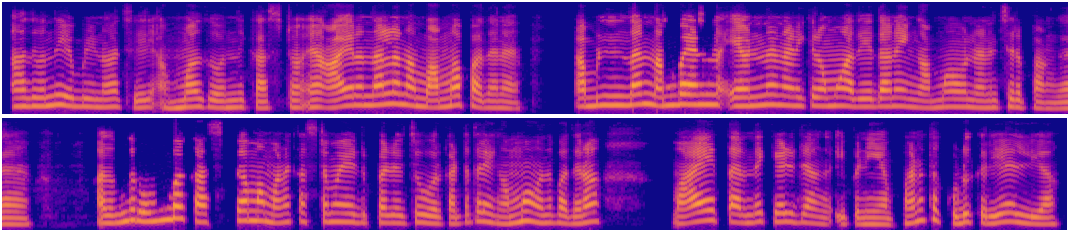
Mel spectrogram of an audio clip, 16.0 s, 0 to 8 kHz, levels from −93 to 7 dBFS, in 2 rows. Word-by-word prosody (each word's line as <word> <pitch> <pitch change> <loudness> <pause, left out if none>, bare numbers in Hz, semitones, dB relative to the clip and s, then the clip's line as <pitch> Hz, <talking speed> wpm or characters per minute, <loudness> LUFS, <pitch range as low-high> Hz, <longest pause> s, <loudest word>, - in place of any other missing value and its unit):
அது 220 +1 0
வந்து 240 +3 -1
எப்டின்னா, 205 -2 -4
சரி 185 +2 -5
அம்மாவுக்கு 200 +3 -1
வந்து 190 +1 -5
கஷ்டம், 175 +2 -3
ஏன் 195 - +3
ஆயிரம்ன்னாளும் 250 +5 +4
நம்ம 225 -4 +2
அம்மா 220 +5 +3
அப்பா 225 -3 +1
தானே! 175 -2 -3 0.5
அப்டின்னு 245 +3 +1
தான் 275 +1 +5
நம்ப 250 +3 +1
என்ன 265 0 +1 0.2
என்ன 245 +3 +2
நெனைக்கிறோமோ, 230 -1 0
அதே 210 -1 -2
தானே 215 +1 +2
எங்க 195 -3 -5
அம்மாவும் 205 +1 -3
நெனைச்சிருப்பாங்க. 180 -3 -5 0.8
அது - - +3
வந்து 250 +5 0
ரொம்ப 275 +6 +3 0.2
கஷ்டமா, 260 +3 +1
மன 205 +2 -2
கஷ்டமா 235 0 -3
ஏற்பட்டுச்சு 205 -1 -4
ஒரு 190 - -2
கட்டத்தில 215 +7 -3
எங்க 180 -3 -5
அம்மா 245 +5 +2
வந்து 210 0 -6
பாத்தீங்கன்னா, 200 +4 +1 0.6
வாய 220 +6 +5 0.2
திறந்தே 215 +1 0
கேட்டுட்டாங்க, 215 -6 -2
"இப்ப 175 - -11
நீ - - -3
என் 160 - -12
பணத்தை 270 +8 -2
குடுக்குறியா 205 +2 -2
இல்லையா?" 180 -3 -2
215 Hz, 175 wpm, -23 LUFS, 195-240 Hz, 0.8 s, தான்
